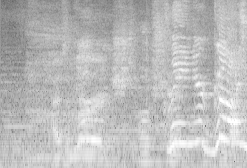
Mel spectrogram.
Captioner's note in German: Alle keuchen auf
